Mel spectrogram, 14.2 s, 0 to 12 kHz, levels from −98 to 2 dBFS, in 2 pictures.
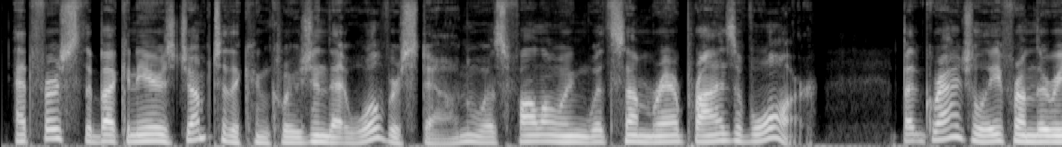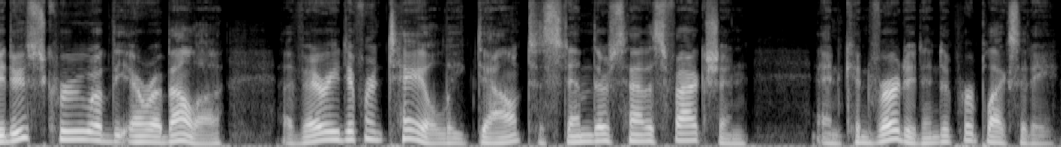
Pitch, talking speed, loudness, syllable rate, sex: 140 Hz, 180 wpm, -18 LUFS, 5.7 syllables/s, male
